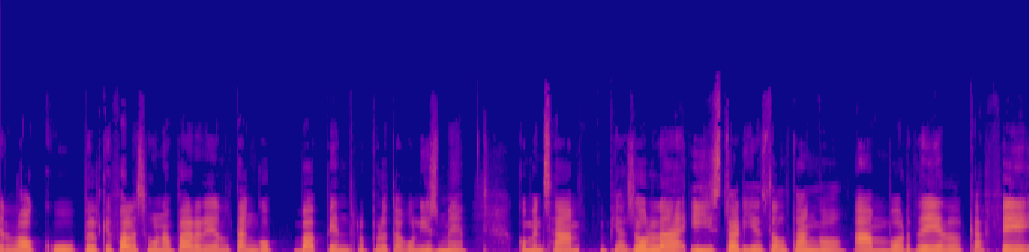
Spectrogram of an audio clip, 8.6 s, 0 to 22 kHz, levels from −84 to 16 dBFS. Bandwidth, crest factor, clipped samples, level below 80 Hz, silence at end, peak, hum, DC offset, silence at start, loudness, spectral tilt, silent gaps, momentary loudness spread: 14 kHz; 18 dB; under 0.1%; -48 dBFS; 0 s; -4 dBFS; none; under 0.1%; 0 s; -22 LUFS; -6 dB/octave; none; 7 LU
